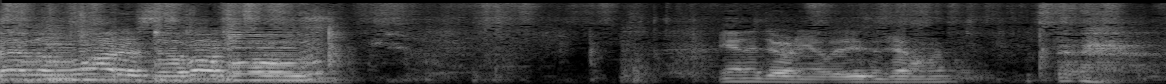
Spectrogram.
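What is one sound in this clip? A man sings into a microphone in long held notes.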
